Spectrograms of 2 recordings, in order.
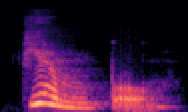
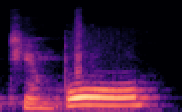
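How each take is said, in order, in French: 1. Le son i est bien appuyé, fermement. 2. Le son i est faible, pas appuyé. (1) "on va appuyer sur le i" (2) "on ne dit pas ... tiempo"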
